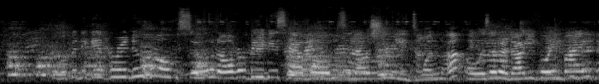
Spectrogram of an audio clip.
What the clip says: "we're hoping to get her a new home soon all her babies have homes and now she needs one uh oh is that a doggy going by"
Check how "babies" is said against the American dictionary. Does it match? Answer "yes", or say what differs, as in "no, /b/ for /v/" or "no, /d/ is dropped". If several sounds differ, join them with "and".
no, /s/ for /z/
